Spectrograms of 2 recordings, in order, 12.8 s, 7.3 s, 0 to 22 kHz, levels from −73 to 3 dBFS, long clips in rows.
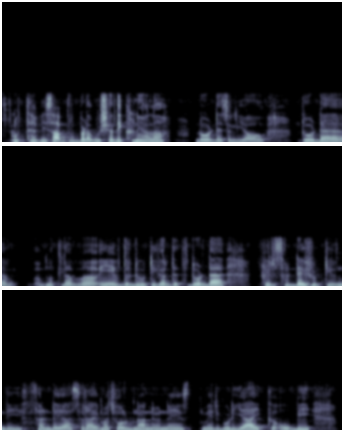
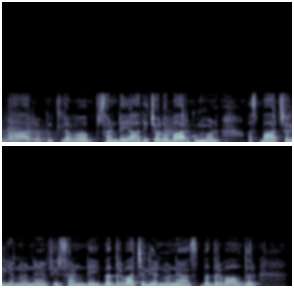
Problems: none marked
